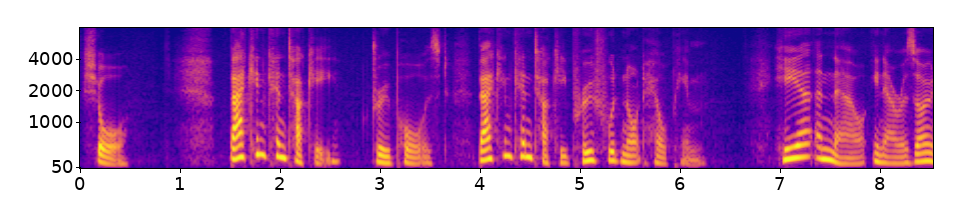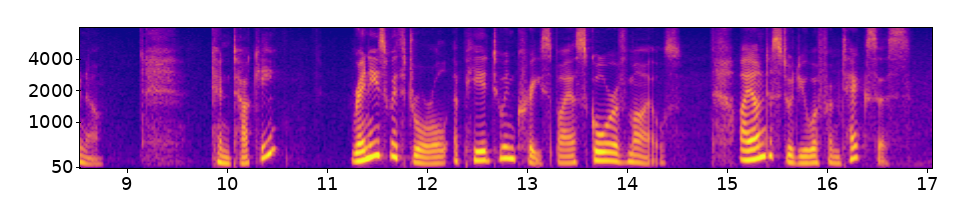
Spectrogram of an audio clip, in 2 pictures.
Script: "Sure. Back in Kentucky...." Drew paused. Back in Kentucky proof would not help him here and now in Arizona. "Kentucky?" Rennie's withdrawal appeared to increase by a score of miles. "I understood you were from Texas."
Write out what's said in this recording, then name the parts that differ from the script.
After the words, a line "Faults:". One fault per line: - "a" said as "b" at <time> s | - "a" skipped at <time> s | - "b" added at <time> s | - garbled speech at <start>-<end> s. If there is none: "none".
"Sure. Back in Kentucky...." Drew paused. Back in Kentucky proof would not help him here and now in Arizona. "Kentucky?" Rennie's withdrawal appeared to increase by a score of miles. "I understood you were from Texas."
Faults:
none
